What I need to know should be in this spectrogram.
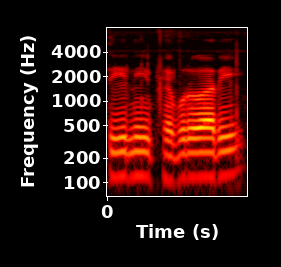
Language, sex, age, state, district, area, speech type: Odia, male, 60+, Odisha, Malkangiri, urban, spontaneous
